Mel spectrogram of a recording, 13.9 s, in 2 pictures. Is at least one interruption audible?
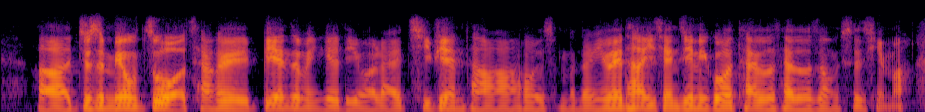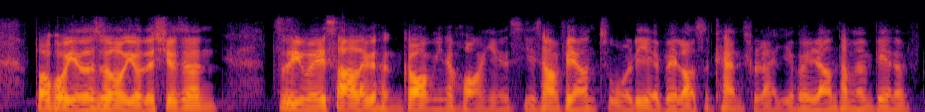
No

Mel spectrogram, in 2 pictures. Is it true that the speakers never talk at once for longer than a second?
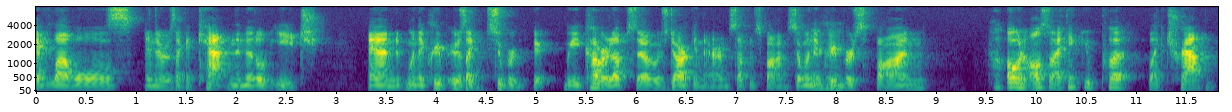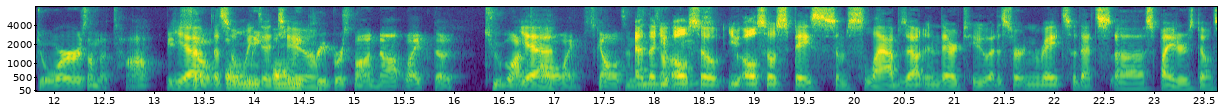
No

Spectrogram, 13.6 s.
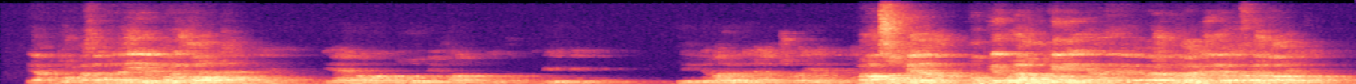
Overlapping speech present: Yes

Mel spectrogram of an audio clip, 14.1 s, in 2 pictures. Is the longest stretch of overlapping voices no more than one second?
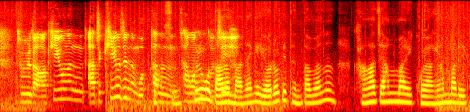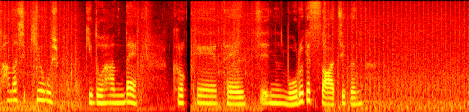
No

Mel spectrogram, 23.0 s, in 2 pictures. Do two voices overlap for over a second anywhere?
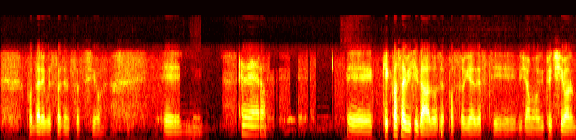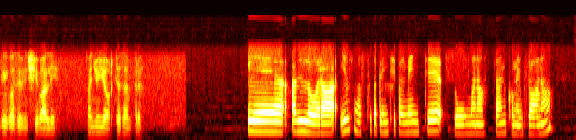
No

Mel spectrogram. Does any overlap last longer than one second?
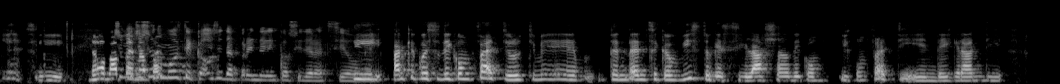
No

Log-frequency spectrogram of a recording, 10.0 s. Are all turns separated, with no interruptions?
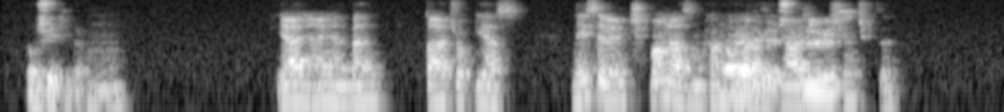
No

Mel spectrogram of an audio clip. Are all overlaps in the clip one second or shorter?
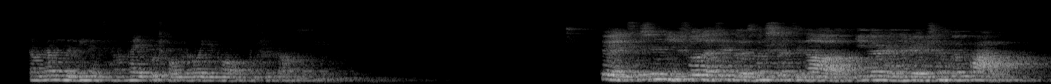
Yes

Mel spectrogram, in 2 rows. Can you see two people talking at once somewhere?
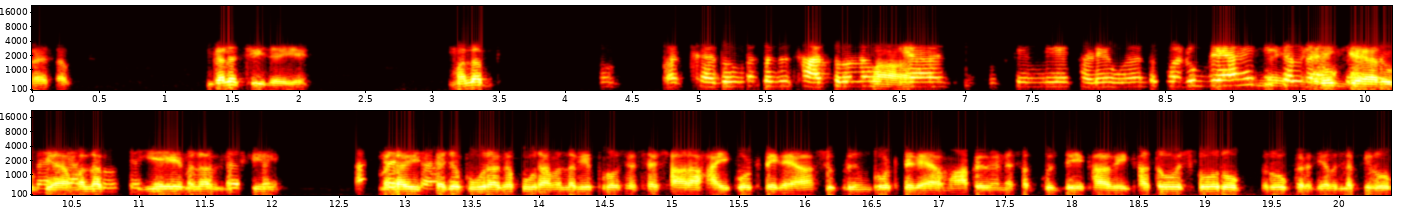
Yes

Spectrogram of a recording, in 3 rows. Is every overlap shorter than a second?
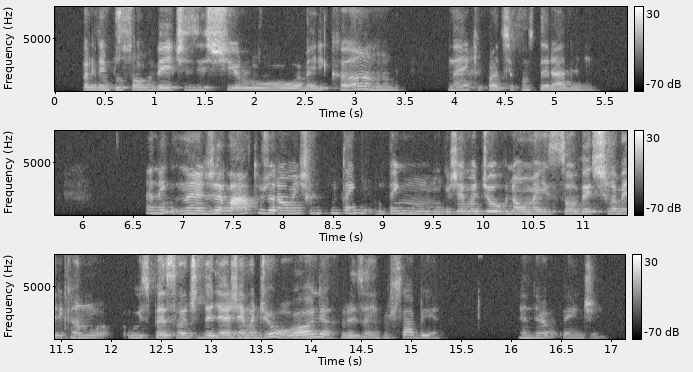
Yes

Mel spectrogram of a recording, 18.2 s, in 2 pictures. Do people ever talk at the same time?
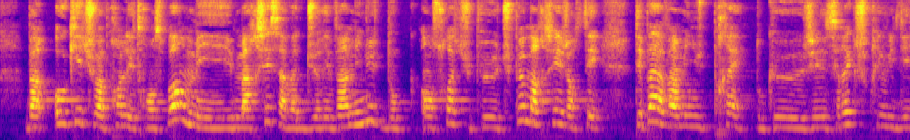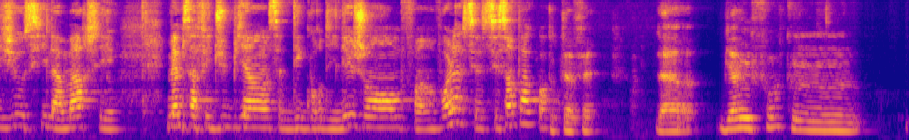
No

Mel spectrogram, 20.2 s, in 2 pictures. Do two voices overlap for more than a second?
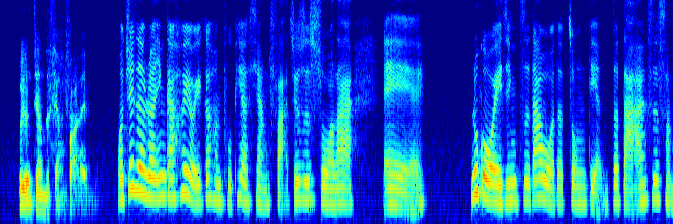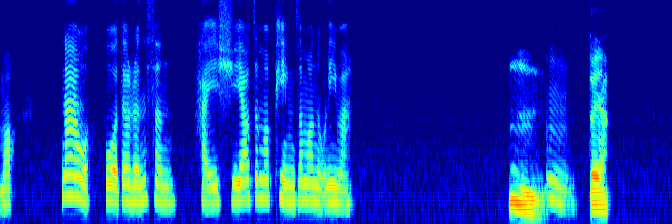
No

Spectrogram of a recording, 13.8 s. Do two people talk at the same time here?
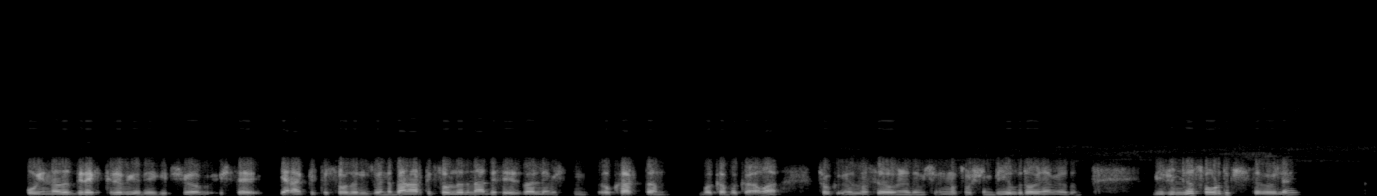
No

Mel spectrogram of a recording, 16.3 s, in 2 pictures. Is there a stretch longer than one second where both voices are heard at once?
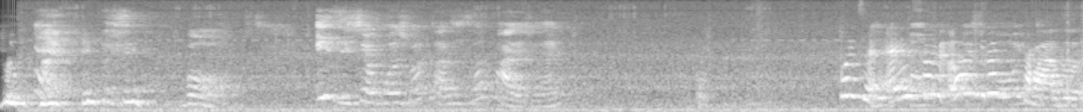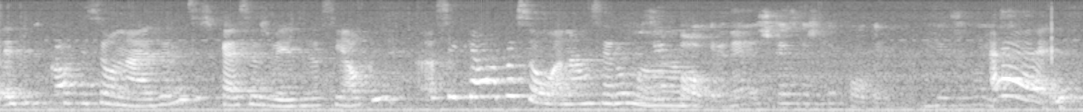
Yes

